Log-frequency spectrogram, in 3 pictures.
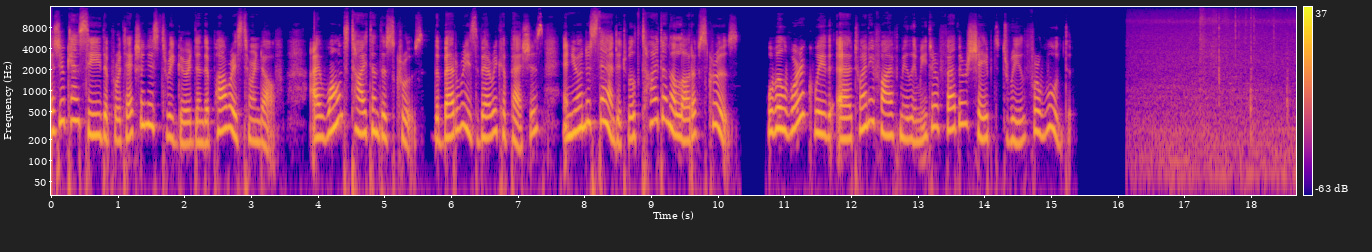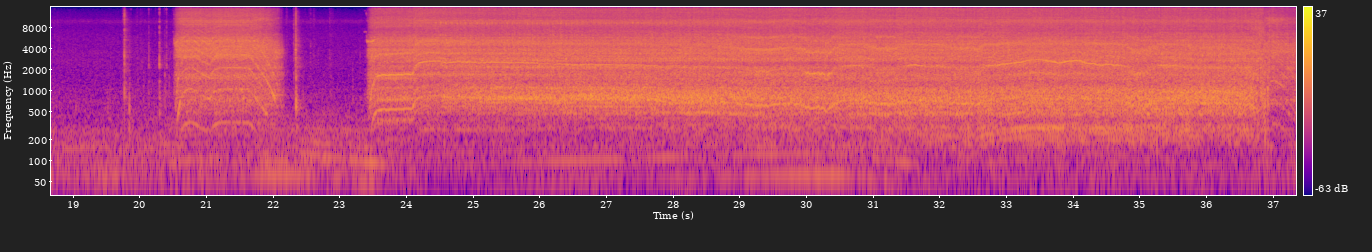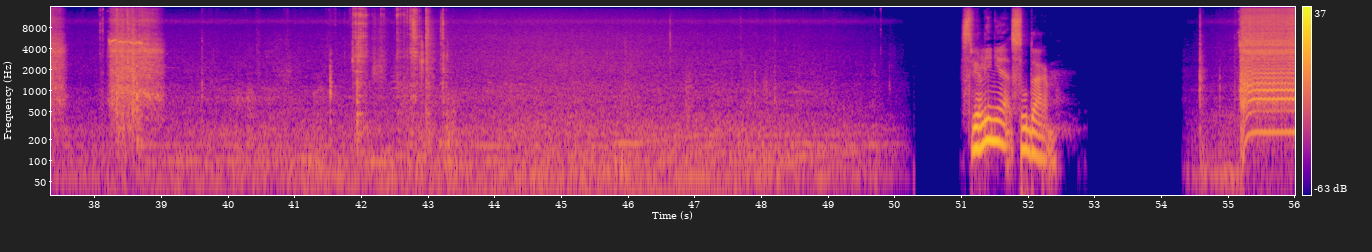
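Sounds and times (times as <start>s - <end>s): cordless drill boring into wood: 20.5s - 22.3s, 23.4s - 39.1s, 55.2s - 56.0s.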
